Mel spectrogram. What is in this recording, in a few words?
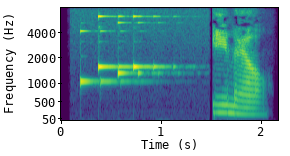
voice "email" alert notification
